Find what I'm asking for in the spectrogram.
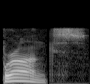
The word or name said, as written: Bronx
